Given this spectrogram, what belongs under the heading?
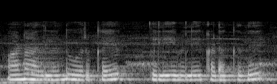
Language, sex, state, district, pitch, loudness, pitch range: Tamil, female, Tamil Nadu, Kanyakumari, 215 Hz, -14 LUFS, 210-235 Hz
